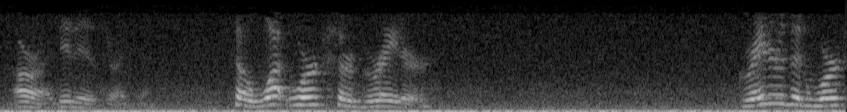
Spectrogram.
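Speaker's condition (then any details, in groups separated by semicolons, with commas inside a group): No condition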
